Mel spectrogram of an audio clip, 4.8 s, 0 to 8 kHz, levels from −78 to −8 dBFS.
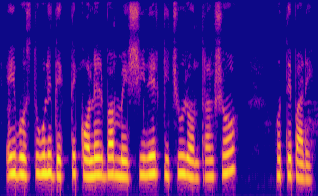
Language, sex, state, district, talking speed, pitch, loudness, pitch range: Bengali, female, West Bengal, Alipurduar, 125 wpm, 220 Hz, -17 LUFS, 205-235 Hz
